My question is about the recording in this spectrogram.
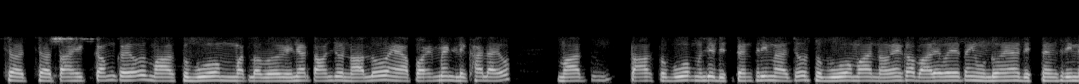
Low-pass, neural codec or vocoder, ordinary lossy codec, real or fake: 3.6 kHz; none; none; real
